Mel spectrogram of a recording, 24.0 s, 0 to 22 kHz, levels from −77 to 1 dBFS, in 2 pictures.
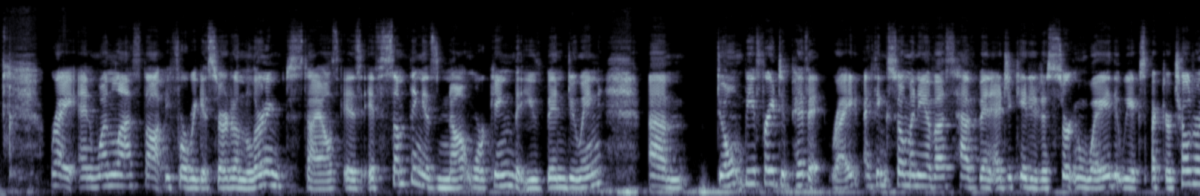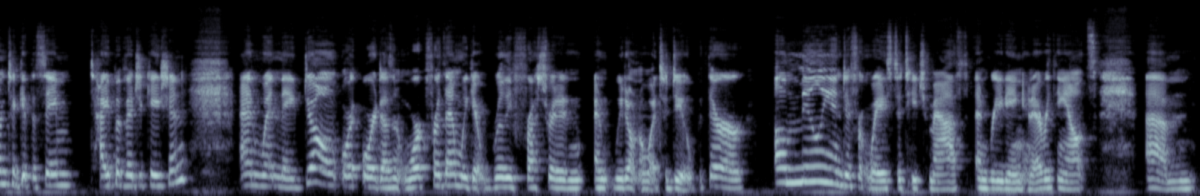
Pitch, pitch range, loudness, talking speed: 190 Hz, 175-215 Hz, -19 LUFS, 230 wpm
